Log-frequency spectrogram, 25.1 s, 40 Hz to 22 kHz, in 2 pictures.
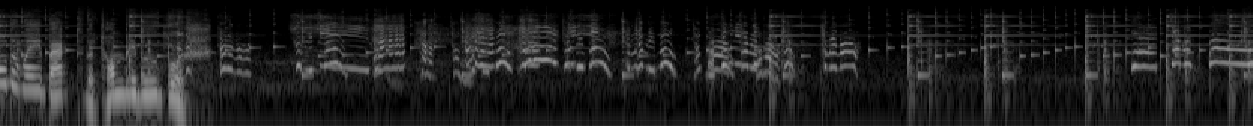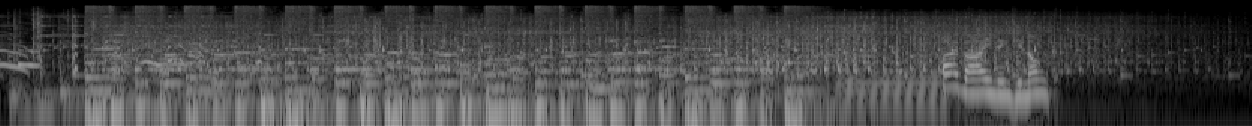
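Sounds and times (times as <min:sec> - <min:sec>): children's music with bass line: 0:00.0 - 0:04.5, 0:06.7 - 0:25.0
squeaky cartoon voices babbling: 0:01.4 - 0:08.8, 0:11.2 - 0:24.6
tinkly chime notes: 0:06.2 - 0:25.0.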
